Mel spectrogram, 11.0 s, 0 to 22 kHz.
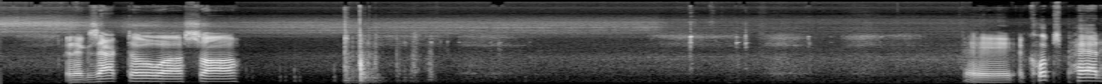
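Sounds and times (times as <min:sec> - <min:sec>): hand tools clicking and tapping: 0:06.8 - 0:08.2.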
